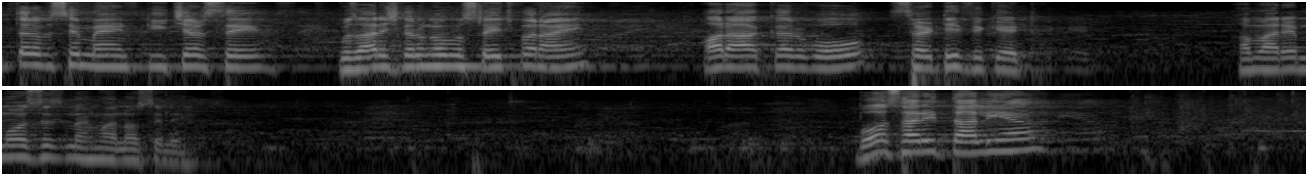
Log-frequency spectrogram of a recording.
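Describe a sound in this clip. A man speaks with animation into a microphone, heard through loudspeakers in a large hall.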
